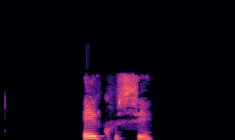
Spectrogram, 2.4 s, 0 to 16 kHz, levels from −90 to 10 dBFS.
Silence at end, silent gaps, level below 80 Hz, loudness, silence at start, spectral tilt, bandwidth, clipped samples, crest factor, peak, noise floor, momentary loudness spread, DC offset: 0.85 s; none; -72 dBFS; -17 LUFS; 0.85 s; -2 dB/octave; 8 kHz; under 0.1%; 20 dB; 0 dBFS; under -90 dBFS; 8 LU; under 0.1%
